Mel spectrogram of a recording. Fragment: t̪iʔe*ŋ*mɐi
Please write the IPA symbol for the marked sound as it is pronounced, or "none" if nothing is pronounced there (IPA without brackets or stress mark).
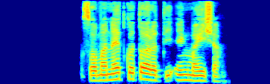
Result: ŋ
